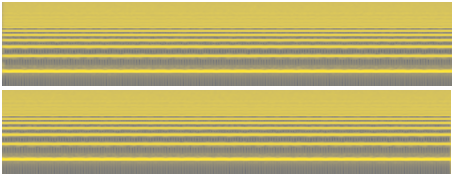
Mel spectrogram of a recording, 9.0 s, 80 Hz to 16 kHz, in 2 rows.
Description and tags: Transistor Organ Violin - F#5
Sample of an old combo organ set to its "Violin" setting.
Recorded with a DI-Box and a RME Babyface using Cubase.
Have fun!
combo-organ, vintage, raw, vibrato, electronic-organ, electric-organ, transistor-organ, analogue, string-emulation, strings, 70s, sample, analog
